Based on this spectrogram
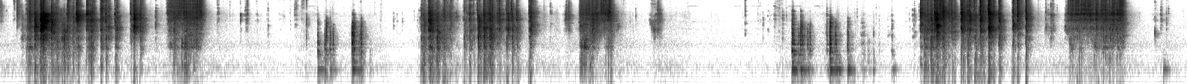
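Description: Tarot cards are shuffled by hand in several bursts of rapid, crisp riffling and flicking. Each burst lasts one to three seconds, separated by short silent pauses.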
